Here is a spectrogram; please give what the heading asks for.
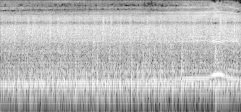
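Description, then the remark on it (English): A steady, rapid drum roll announcing the winner of an award rumbles on without a break for a few seconds, loud and even throughout, with no voices over it. “And the winner, as chosen by you, the reviewers, at JB and Benny Blue on our social media, for the You Fooled Them, Don't Be Dumb Award, with a drum roll.”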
